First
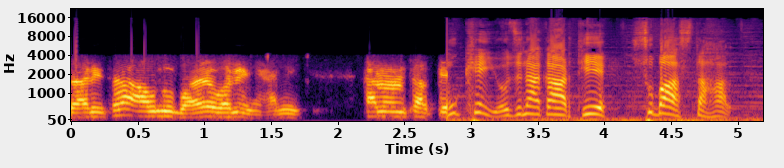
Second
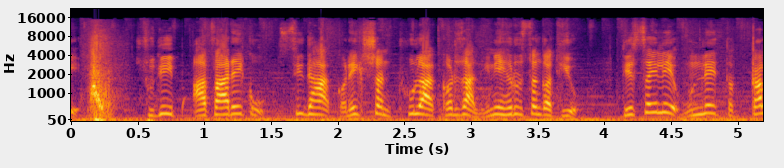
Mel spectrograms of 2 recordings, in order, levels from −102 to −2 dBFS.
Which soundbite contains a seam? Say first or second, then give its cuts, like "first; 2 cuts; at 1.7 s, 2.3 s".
first; 1 cut; at 2.8 s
